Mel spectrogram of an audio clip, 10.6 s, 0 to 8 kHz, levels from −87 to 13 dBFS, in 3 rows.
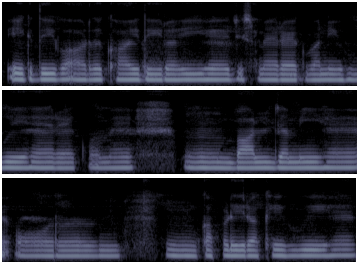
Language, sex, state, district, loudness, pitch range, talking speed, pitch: Hindi, female, Chhattisgarh, Kabirdham, -40 LUFS, 155-160 Hz, 130 wpm, 155 Hz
